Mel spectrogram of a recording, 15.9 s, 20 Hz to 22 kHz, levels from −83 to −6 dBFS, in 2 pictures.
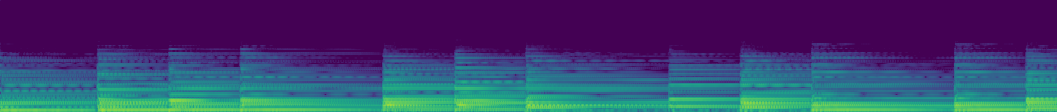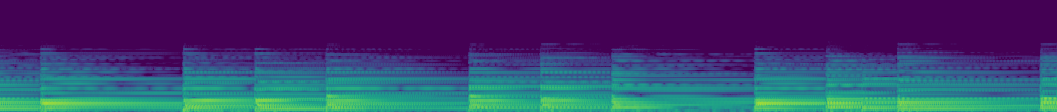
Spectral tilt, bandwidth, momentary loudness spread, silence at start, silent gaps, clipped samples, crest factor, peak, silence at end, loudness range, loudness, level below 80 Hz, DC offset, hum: -12.5 dB/octave; 3.9 kHz; 8 LU; 0 s; none; under 0.1%; 14 dB; -8 dBFS; 0 s; 2 LU; -25 LUFS; -46 dBFS; under 0.1%; none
